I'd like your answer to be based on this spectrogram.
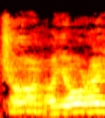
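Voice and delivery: very loud, very high-pitched calling shout. Retelling a greeting outside a cathedral: imitating someone shouting. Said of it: "he's shouting".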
